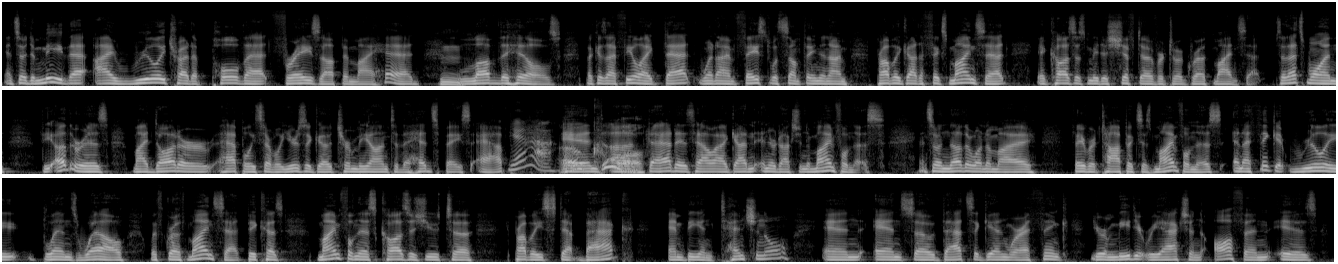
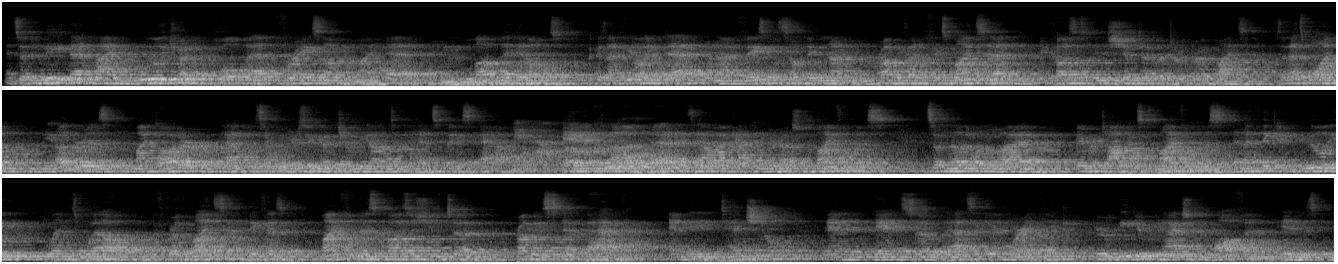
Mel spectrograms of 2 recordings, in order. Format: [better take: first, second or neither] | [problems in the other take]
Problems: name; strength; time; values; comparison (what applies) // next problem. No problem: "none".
first | off-mic speech; far // room echo; strong; dies away in 2.2 s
